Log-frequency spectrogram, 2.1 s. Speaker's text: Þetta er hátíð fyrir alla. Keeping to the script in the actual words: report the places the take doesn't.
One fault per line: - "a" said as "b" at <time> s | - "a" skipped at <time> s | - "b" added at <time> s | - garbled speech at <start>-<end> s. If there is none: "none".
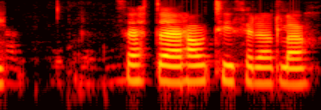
none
